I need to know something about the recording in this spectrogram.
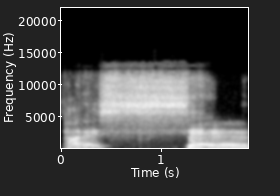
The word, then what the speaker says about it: parecer: The original verb is parecer. It's got a S sound in it, right?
